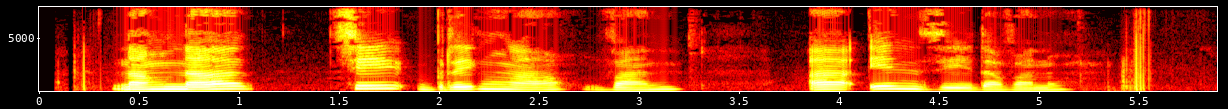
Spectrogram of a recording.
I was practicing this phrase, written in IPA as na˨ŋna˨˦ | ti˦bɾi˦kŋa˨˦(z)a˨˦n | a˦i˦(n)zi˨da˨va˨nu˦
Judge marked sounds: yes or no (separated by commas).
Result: no, yes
